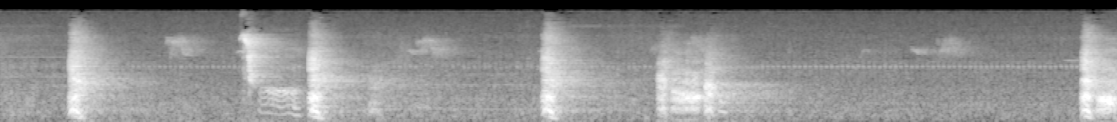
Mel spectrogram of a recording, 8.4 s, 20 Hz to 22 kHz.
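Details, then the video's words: Gray langurs in Bandhavgarh National Park, Madhya Pradesh, in October 2010, give about six harsh, explosive coughing alarm barks at irregular intervals over eight seconds at an unknown predator; peacocks are also heard. "Langur Alarm Calls"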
